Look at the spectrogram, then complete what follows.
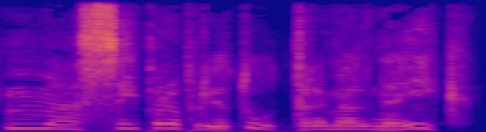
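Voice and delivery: put-on high-pitched girl's voice, wondering; incredulous girl. A narrator's reading. Girl to her rescuer, incredulous. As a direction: ask it high, hardly daring to believe.

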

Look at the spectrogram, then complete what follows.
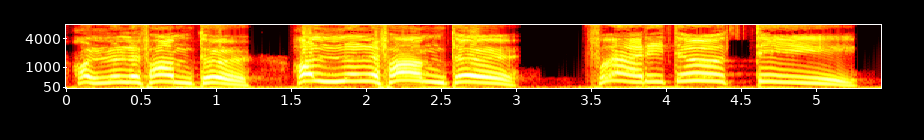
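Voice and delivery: high, drawn-out full shouts; shouted alarm. A narrator's reading. Men in the bungalow call everyone out, shouting. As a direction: raise the alarm with long, stretched cries. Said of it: "s'alzò un gran gridio".

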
